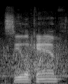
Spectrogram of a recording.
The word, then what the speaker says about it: coelacanth: I haven't gotten the Goliath tigerfish or the, apparently this is pronounced coelacanth, or whatever.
